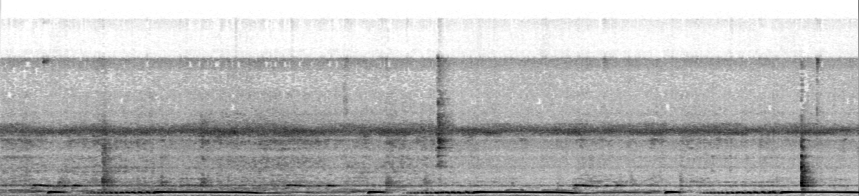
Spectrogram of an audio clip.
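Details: Spotted dove in a champion-style duet lure with a puter pelung dove: three repeated phrases, each a quick bubbling roll of coos leading into a prolonged even coo that tails downward, separated by brief pauses, steady hum behind.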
